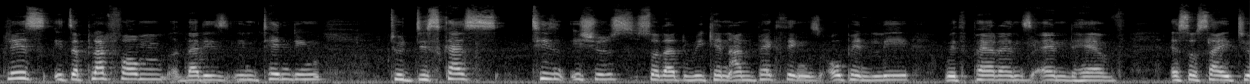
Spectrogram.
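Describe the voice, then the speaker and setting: A woman hosting a podcast, speaking slowly and steadily with frequent short acknowledgments. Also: medium pitch, steady tone, warm tone, slight background noise, poor audio. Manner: slow, measured, frequent "okay" backchannels. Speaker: podcast host. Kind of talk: podcast interview.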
